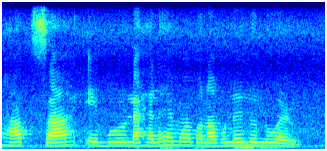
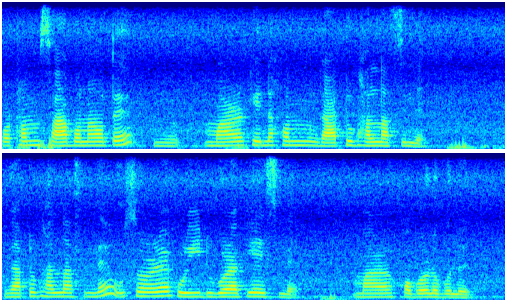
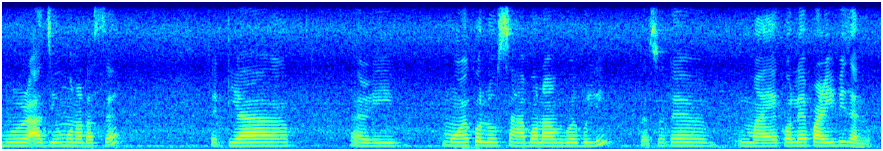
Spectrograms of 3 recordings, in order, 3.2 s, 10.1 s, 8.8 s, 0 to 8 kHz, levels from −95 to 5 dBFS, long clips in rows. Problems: none marked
